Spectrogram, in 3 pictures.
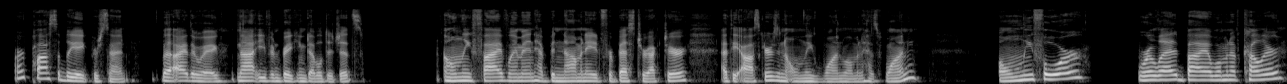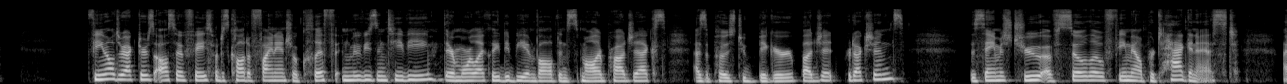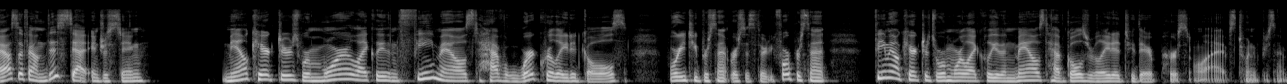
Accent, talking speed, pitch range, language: American, 175 wpm, 155-205 Hz, English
